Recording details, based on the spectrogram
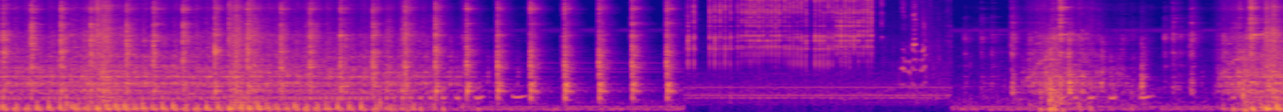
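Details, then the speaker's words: Go-kart small engine on fresh fuel after draining the old: quick popping beat slows, stumbles and nearly stalls before recovering; owner suspects idle too low and a carb problem needing jet, emulsion tube and main jet cleaning. "maybe it needs the maybe the idle needs to go up let me see we probably need to clean the Jets to be honest or like the emotion tube and the main jet that's probably all we need to clean but yeah that shows us that it's a carb problem so that's good"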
